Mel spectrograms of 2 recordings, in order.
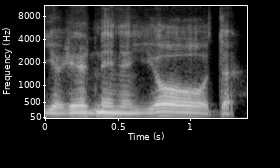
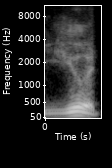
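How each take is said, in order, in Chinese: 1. 这个元音发'o'音。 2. 这个元音发'u'音。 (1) "有些人念成yod，不是的" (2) "这是yud"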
